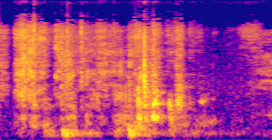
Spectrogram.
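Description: A glossy picture-book page being turned by hand: a short, faint paper rustle with small crackles that stops about a second and a half in.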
